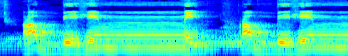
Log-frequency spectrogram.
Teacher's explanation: Jadi di sini seolah-olah ini adalah yang disebut dengan idgham mithlaini ya, ataupun idgham mutamasilain, karena sama hurufnya, itu huruf mim dengan huruf mim lagi. Yang pertama huruf mim yang sakinah sukun, dan yang kedua huruf mim yang berharokat kasrah. Maka sama hukumnya gunnah 2 harokat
